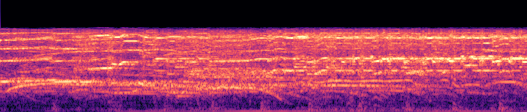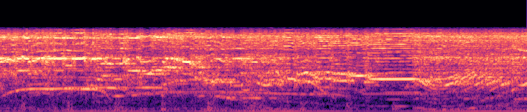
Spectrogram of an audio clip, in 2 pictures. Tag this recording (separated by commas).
Guitar, Music, Electric guitar, Musical instrument, Plucked string instrument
